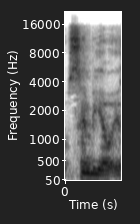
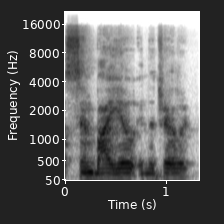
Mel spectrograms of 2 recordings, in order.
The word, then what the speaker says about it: symbiote: how to say it even though symbiote is the right way they call it symbiotic I'm trying to correct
